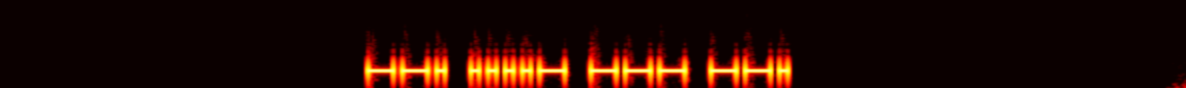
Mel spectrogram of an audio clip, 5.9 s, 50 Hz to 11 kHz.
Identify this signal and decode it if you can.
Morse code, heard as a keyed tone, about 28 wpm, 700 Hz. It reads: G4OG
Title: DXCC-100 Call Signs - 4 Characters - 28wpm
